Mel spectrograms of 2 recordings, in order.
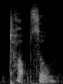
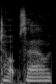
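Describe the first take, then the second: First: It is pronounced the way locals say it. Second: It is pronounced the way the spelling reads. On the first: This is how people from the area say the name. The speaker calls it right. "if you speak to a local, they're going to call it Topsail" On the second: This is how newcomers read the name. The speaker calls it wrong. "you will read it. It sounds like Topsail, just like Craig has been pronouncing it"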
